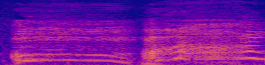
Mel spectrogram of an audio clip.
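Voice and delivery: long drawn-out high huff of defiance; angry "ei!". Retold or imitated. Preacher imitating himself defying God, drawn-out huff. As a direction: let out a stretched, indignant "ei". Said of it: "막 삿대질을 하면서 ... 대들었을 텐데".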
